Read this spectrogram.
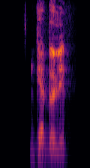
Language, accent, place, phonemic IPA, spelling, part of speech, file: French, France, Lyon, /ɡa.ble/, gabeler, verb, LL-Q150 (fra)-gabeler.wav
- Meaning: to tax the production of salt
